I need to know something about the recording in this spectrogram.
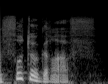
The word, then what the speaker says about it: photographe: So here, PH, and here, PH, pronounce it like F, f, f, f. Photographe.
